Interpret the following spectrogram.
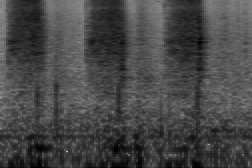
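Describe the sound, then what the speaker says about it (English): Three even, forward strokes of sandpaper rubbing across a small metal clay piece, each a soft, close scratching swish separated by brief pauses. "I sand in a forward motion,"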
